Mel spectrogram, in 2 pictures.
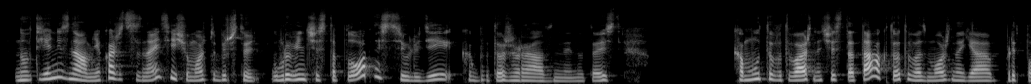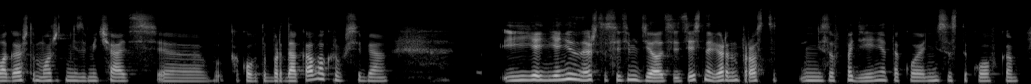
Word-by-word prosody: Ну, 195 Hz, +1 st, 0 dB
вот 205 Hz, -, -6 dB
я 250 Hz, +2 st, +3 dB
не 320 Hz, +2 st, +3 dB
знаю, 235 Hz, -8 st, +6 dB
мне 185 Hz, +3 st, -2 dB
кажется, 235 Hz, -6 st, +2 dB
знаете, 305 Hz, -, 0 dB
ещё 190 Hz, -6 st, -1 dB
может 200 Hz, +5 st, -2 dB
быть, 210 Hz, +1 st, +2 dB
что 175 Hz, -4 st, 0 dB, 0.2 s
уровень 220 Hz, +4 st, +2 dB
чистоплотности 210 Hz, -, +1 dB
у 195 Hz, -, +1 dB
людей 200 Hz, +7 st, -1 dB
как 190 Hz, -3 st, -9 dB
бы 200 Hz, +2 st, -12 dB
тоже 180 Hz, 0 st, 0 dB
разный. 160 Hz, -3 st, -2 dB
Ну, 160 Hz, 0 st, -11 dB
то 175 Hz, +2 st, -3 dB
есть 200 Hz, +1 st, 0 dB, 1.2 s
кому-то, 240 Hz, +4 st, +2 dB
вот, 200 Hz, -1 st, -7 dB
важна 195 Hz, +1 st, +6 dB
чистота, 220 Hz, +1 st, +5 dB
а -, -, +6 dB
кто-то, 225 Hz, +3 st, -1 dB
возможно, 185 Hz, +2 st, 0 dB
я 175 Hz, -1 st, 0 dB
предполагаю, 185 Hz, -2 st, 0 dB
что 195 Hz, -, -8 dB
может 180 Hz, +1 st, -3 dB
не 180 Hz, -1 st, -5 dB
замечать, 170 Hz, -1 st, -3 dB
э, 150 Hz, -1 st, -8 dB
вот, 195 Hz, +6 st, -18 dB
какого-то 160 Hz, -2 st, -6 dB
бардака 165 Hz, +4 st, +2 dB
вокруг 215 Hz, -7 st, -3 dB
себя. 165 Hz, -3 st, -6 dB, 1.1 s
И 175 Hz, -, -1 dB
я 200 Hz, +1 st, +4 dB
н 195 Hz, -, -2 dB
я 205 Hz, +1 st, +3 dB
не 245 Hz, +2 st, +4 dB
знаю, 195 Hz, -1 st, +3 dB
что 210 Hz, -2 st, -7 dB
с -, -, -6 dB
этим 200 Hz, +1 st, -2 dB
делать. 160 Hz, -2 st, +3 dB
Здесь, 185 Hz, +9 st, -2 dB
наверное, 190 Hz, 0 st, +2 dB
просто 180 Hz, -3 st, -2 dB, 0.2 s
несовпадение 180 Hz, 0 st, -5 dB
такое, 170 Hz, -2 st, -5 dB
несостыковка 170 Hz, -2 st, -6 dB
185 Hz, 170 wpm, -28 LUFS, 170-205 Hz, 1.2 s, знаю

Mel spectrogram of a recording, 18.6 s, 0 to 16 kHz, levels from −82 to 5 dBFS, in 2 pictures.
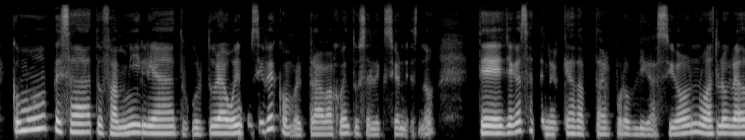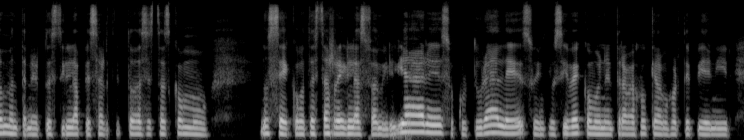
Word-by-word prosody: ¿cómo 280 Hz, +6 st, +4 dB
pesa, 225 Hz, -5 st, +4 dB
tu 205 Hz, -, +1 dB
familia, 185 Hz, +1 st, +3 dB
tu 160 Hz, -, -11 dB
cultura, 180 Hz, +4 st, +2 dB
o 185 Hz, -, +5 dB
inclusive 220 Hz, +9 st, 0 dB
como 185 Hz, -, -2 dB
el 150 Hz, -, -7 dB
trabajo 165 Hz, +1 st, -1 dB
en 190 Hz, -, -1 dB
tus 175 Hz, -2 st, -8 dB
elecciones, 155 Hz, +1 st, -6 dB
no? -, -, -7 dB, 0.5 s
¿Te 190 Hz, -1 st, +6 dB
llegas 230 Hz, +7 st, +1 dB
a -, -, -4 dB
tener 160 Hz, -7 st, -5 dB
que -, -, -4 dB
adaptar 165 Hz, -1 st, -4 dB
por -, -, -5 dB
obligación, 170 Hz, +5 st, -1 dB
o 195 Hz, -, +4 dB
has 180 Hz, +1 st, +1 dB
logrado 185 Hz, -1 st, +4 dB
mantener 165 Hz, -4 st, -2 dB
tu -, -, -4 dB
estilo? 170 Hz, +1 st, -2 dB
A 165 Hz, -, -10 dB
pesar 160 Hz, -1 st, -5 dB
de -, -, -20 dB
todas 165 Hz, -1 st, -3 dB
estas, 165 Hz, +1 st, -6 dB
como, 165 Hz, -4 st, -3 dB, 0.6 s
no 180 Hz, -, -1 dB
sé, 175 Hz, -3 st, +1 dB
como 165 Hz, 0 st, -1 dB
todas 175 Hz, +1 st, -2 dB
estas 185 Hz, +1 st, 0 dB
reglas 170 Hz, -1 st, +2 dB
familiares, 205 Hz, +5 st, +2 dB
o -, -, -9 dB
culturales, 180 Hz, +3 st, 0 dB
o -, -, -3 dB
inclusive, 165 Hz, +4 st, -2 dB
como 170 Hz, -2 st, 0 dB
en 160 Hz, -, 0 dB
el 155 Hz, -1 st, -4 dB
trabajo, 165 Hz, +1 st, -4 dB
que 170 Hz, -, -3 dB
a -, -, -1 dB
lo -, -, -4 dB
mejor 160 Hz, +1 st, -6 dB
te 160 Hz, 0 st, -7 dB
piden 155 Hz, -1 st, -3 dB
ir 155 Hz, -1 st, -4 dB
170 Hz, 185 wpm, -23 LUFS, 160-190 Hz, 0.6 s, Te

